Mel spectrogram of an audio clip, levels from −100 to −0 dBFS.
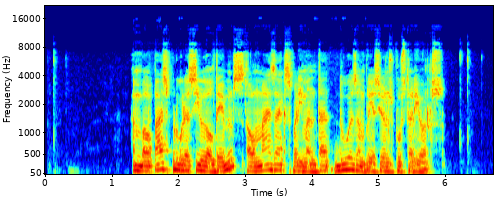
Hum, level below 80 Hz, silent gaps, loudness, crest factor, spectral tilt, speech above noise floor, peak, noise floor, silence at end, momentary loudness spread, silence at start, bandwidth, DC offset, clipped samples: none; -34 dBFS; none; -13 LUFS; 12 dB; -5.5 dB/octave; 59 dB; -2 dBFS; -71 dBFS; 0.75 s; 5 LU; 1.3 s; 9.2 kHz; under 0.1%; under 0.1%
